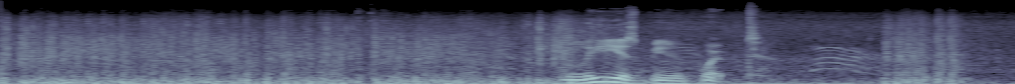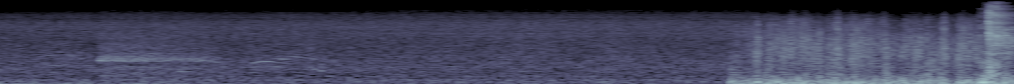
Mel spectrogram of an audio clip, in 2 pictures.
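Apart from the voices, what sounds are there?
artillery cannon fire in Grand Tactician video game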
